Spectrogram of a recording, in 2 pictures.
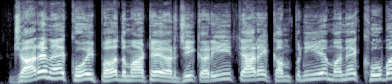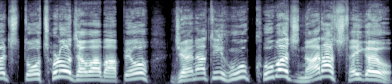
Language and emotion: Gujarati, angry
